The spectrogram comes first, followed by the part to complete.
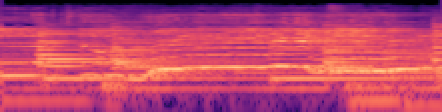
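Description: A woman singing a slow ballad live into a microphone, her voice rising to a long held note with vibrato. Double bass notes sound underneath, dropping out partway and returning near the end.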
